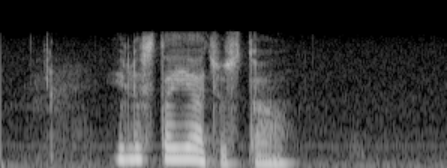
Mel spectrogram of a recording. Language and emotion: Russian, sad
